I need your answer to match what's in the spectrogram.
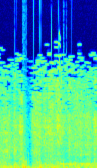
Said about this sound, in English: So what's coming through now is a trash train. I can smell the trash. It's in containers. The word is that this trash comes from New Jersey.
